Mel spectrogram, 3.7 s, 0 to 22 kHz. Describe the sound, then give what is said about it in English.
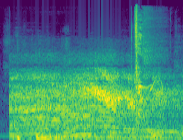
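A C6 Corvette's tires squeal loudly as it skids around a corner in a residential neighborhood with people out on their front lawns, a high, wavering screech over a deep engine roar that builds and holds for a few seconds before easing slightly. “And this thing comes screaming around.”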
